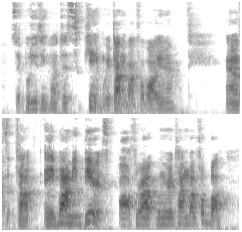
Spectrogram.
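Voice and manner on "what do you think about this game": put-on very soft voice, much quieter. Retelling a football talk over beers, act out Barry Sanders in his very soft voice. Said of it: "Very, very soft voice".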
